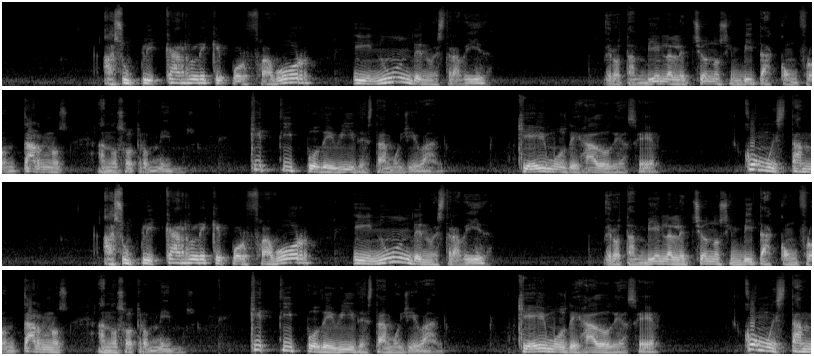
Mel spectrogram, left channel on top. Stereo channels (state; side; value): normal; both; correlation 0.88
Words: a suplicarle que por favor inunde nuestra vida. Pero también la lección nos invita a confrontarnos a nosotros mismos. ¿Qué tipo de vida estamos llevando? ¿Qué hemos dejado de hacer? ¿Cómo está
